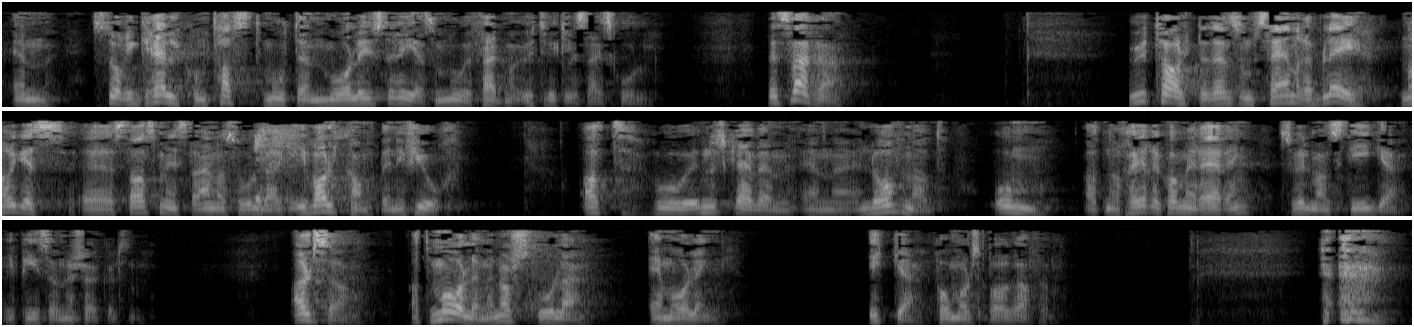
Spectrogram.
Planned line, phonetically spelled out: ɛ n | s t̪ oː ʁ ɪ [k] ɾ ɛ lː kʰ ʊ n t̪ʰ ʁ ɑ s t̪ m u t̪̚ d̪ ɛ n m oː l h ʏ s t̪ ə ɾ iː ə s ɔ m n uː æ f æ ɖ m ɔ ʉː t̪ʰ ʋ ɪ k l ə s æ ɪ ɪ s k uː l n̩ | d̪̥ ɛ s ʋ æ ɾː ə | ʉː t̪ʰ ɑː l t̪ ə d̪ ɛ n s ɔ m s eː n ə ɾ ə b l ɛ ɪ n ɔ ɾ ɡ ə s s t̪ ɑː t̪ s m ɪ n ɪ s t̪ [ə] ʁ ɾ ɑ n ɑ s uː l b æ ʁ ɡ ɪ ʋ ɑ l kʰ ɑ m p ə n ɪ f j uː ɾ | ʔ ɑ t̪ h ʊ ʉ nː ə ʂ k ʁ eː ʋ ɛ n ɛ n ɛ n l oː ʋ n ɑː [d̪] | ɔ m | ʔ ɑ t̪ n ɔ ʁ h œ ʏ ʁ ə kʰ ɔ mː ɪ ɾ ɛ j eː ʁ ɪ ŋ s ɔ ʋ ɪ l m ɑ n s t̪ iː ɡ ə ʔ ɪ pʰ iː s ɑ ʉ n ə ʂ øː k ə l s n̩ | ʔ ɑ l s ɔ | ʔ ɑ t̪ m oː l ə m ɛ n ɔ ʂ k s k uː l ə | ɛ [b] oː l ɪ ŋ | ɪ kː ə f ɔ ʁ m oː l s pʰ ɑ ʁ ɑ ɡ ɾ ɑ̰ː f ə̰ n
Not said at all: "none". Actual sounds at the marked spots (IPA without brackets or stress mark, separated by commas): ɡ, ə, d̪, m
